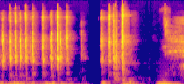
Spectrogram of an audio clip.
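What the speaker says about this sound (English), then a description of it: "type the username you need for your account" Fast, dense typing on a computer keyboard while entering an account username, close and crisp, coming in bursts of rapid keystrokes separated by short pauses, with no voices.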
